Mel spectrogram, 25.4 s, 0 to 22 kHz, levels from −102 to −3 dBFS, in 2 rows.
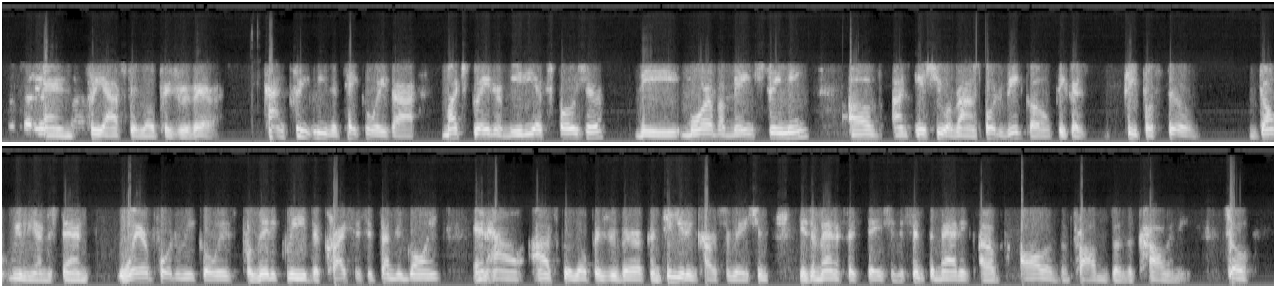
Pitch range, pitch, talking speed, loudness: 105-125 Hz, 115 Hz, 140 wpm, -19 LUFS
